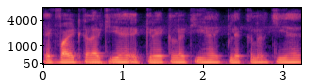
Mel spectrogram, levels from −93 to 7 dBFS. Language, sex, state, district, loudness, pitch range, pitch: Hindi, male, Chhattisgarh, Raigarh, -19 LUFS, 115-120 Hz, 115 Hz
